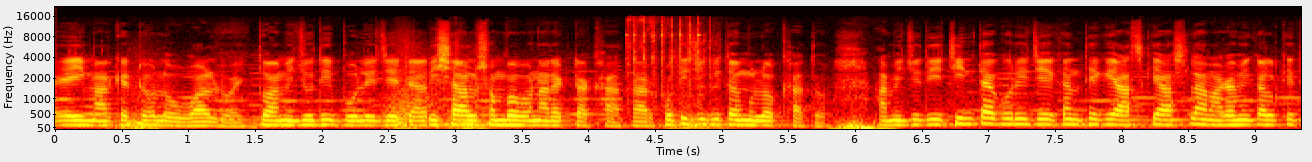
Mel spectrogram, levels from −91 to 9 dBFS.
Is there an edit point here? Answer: yes; 2 cuts; at 1.4 s, 2.8 s

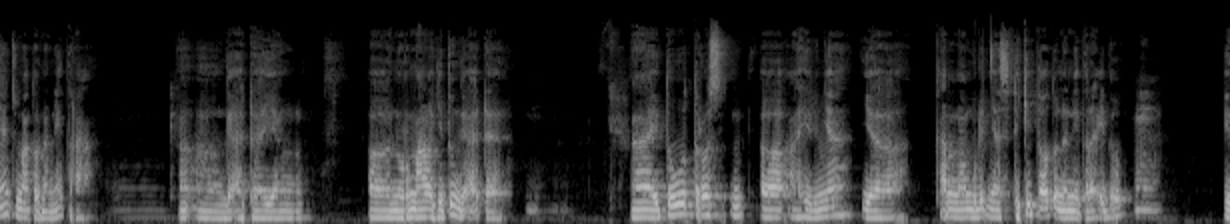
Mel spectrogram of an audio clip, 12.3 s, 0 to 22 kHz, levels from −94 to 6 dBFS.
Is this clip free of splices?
yes; 0 cuts

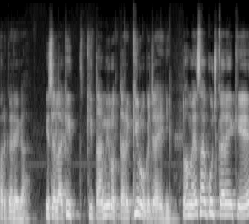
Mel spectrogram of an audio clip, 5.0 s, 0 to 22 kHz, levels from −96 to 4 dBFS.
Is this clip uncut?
no; 1 cut; at 3.4 s

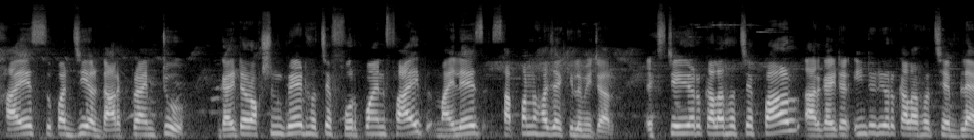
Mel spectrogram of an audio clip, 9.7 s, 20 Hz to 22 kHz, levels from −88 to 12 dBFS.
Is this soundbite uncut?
yes; 0 cuts

